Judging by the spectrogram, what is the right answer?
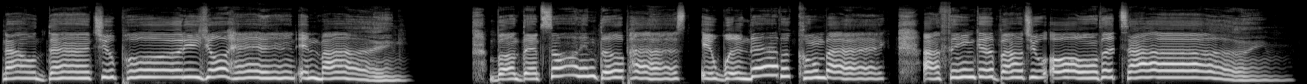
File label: female 120bpm, Dance Ultra Voice hooklines; Mutekki Media; Dance Ultra Voice VOL-1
